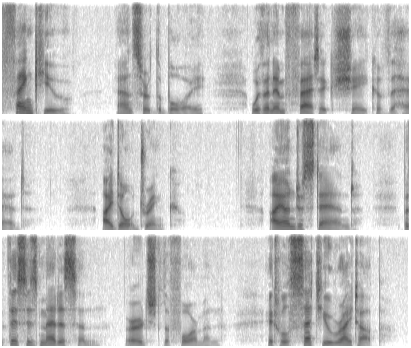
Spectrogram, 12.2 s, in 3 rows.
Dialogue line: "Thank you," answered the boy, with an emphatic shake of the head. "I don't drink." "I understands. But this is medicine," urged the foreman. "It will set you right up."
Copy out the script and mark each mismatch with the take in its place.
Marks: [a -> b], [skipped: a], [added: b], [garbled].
"Thank you," answered the boy, with an emphatic shake of the head. "I don't drink." "I [understands. -> understand] But this is medicine," urged the foreman. "It will set you right up."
